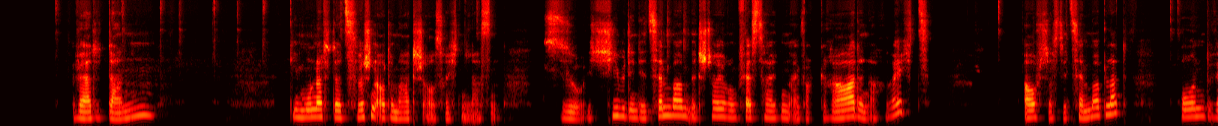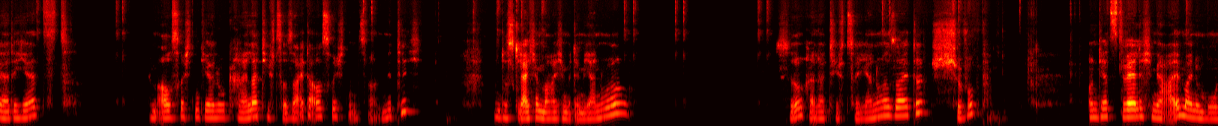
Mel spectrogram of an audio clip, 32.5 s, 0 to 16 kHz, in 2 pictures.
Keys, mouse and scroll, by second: 1.7-3.8 middle drag, 4.7 click, 6.7 click, 10.0-13.9 ctrl+drag, 15.9 click, 17.0 click, 18.1 click, 21.4 click, 22.6-23.7 middle drag, 24.6 click, 25.4 click, 26.5 click, 28.0 click, 29.0 click, 30.0-30.4 ctrl+scroll down 2, 30.6 ctrl+scroll down 2, 32.0-32.4 drag.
